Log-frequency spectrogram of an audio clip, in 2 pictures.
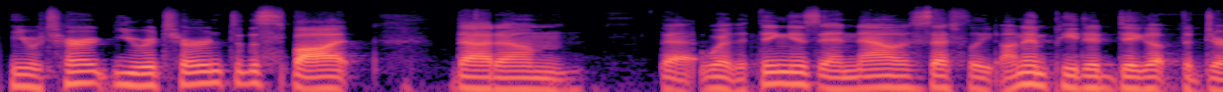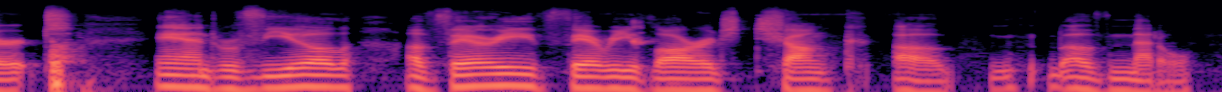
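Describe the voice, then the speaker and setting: Halting young man game master. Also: lowish voice, smooth. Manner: halting, many restarts and fillers. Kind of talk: narrating a tabletop game.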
